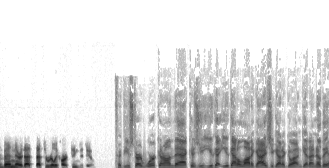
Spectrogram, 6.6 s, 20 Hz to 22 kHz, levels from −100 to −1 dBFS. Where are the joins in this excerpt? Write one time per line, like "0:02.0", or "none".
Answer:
0:02.3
